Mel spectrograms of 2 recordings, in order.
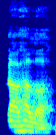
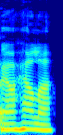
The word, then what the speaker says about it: Valhalla: Valhalla. Valhalla. Yeah. Valhalla.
